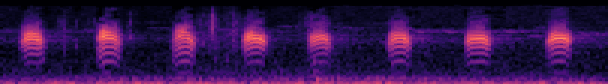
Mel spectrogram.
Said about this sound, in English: Here's the smaller red-breasted nuthatch's nasal yank, yank.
